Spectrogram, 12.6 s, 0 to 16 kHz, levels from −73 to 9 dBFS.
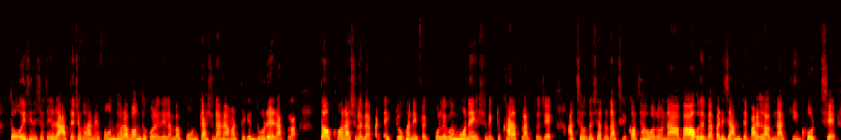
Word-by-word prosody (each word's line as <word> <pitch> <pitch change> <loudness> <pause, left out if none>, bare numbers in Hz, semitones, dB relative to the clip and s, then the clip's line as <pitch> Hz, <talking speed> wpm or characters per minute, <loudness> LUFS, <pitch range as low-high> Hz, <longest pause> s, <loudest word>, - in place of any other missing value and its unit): তো 255 - -2
ওই 255 - +4
জিনিসটাতে 305 +6 -5
রাতে 190 +7 +3
যখন 295 0 -3
আমি 300 - -7
ফোন 235 -2 -3
ধরা 240 -3 +2
বন্ধ 235 0 +1
করে 165 -4 -2
দিলাম, 155 -1 -4
বা 165 - -1
ফোন 205 -1 -5
কে 215 - 0
আসলে 210 -1 -5
আমি 200 - -1
আমার 195 0 -3
থেকে 215 -1 -1
দূরে 240 -1 +3
রাখলাম। - - -4 0.4
তখন 270 +4 +5
আসলে 275 -5 -4
ব্যাপারটা 200 +2 -5
একটু 215 - -15
ওখানে 200 -1 -1
ইফেক্ট 175 -2 -8
পড়ল 175 -1 -3
এবং 220 +2 0
মনে 220 +2 +3
আসলে 255 -3 -9
একটু 265 - -10
খারাপ 260 -2 +5
লাগতো 180 -1 -4
যে, 180 - +1 0.3
"আচ্ছা 205 +3 -6
ওদের 195 +1 -5
সাথে 220 0 -3
তো - - +3
আজকে 220 +1 -11
কথা 210 +5 0
হলো 180 -3 -2
না 165 - +5 0.2
বা 165 - +6
ওদের 205 -1 +3
ব্যাপারে 215 +2 0
জানতে 225 +2 +1
পারলাম 170 -1 +3
না, - - +5
কি 225 - -9 0.2
ঘটছে?" 215 -2 0
215 Hz, 240 wpm, -23 LUFS, 190-255 Hz, 0.4 s, বা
